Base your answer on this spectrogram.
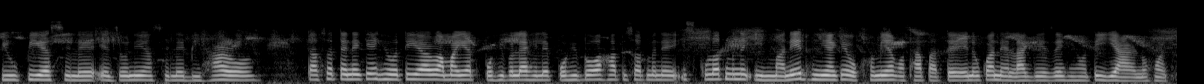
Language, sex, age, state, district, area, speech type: Assamese, female, 30-45, Assam, Golaghat, rural, spontaneous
